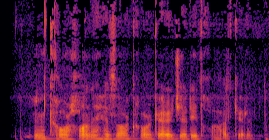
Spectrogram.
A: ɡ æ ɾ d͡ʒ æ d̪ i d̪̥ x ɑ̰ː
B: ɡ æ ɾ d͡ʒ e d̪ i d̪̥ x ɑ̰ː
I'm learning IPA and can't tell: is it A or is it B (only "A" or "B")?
A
